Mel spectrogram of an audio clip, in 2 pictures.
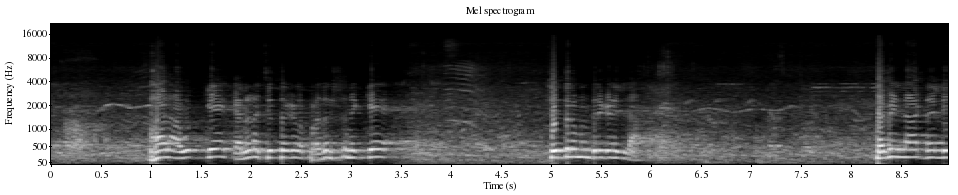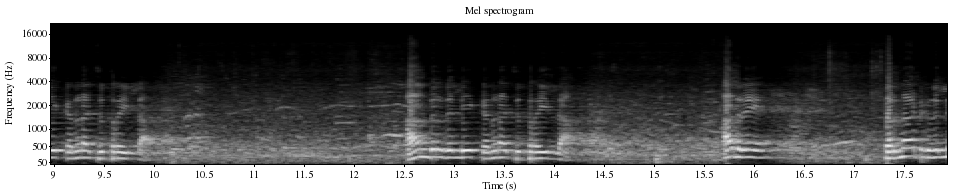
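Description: An elderly man speaks forcefully into a microphone over a loudspeaker, in short bursts.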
